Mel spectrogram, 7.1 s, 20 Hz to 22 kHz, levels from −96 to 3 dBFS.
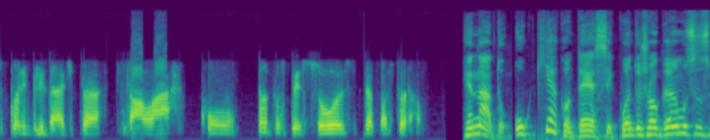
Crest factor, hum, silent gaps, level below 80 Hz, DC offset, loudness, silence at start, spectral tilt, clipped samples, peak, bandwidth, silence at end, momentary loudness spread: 14 dB; none; 4.46-4.62 s; -46 dBFS; under 0.1%; -15 LUFS; 0.1 s; -4.5 dB/octave; under 0.1%; 0 dBFS; 16 kHz; 0 s; 7 LU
